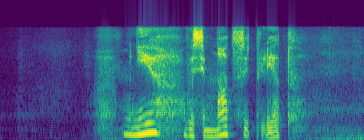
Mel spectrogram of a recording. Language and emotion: Russian, sad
